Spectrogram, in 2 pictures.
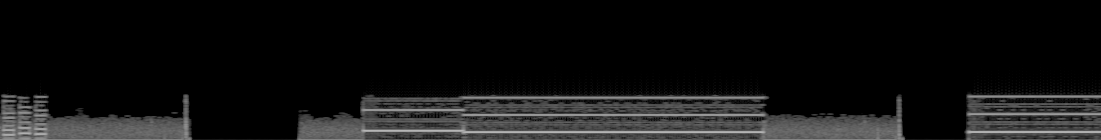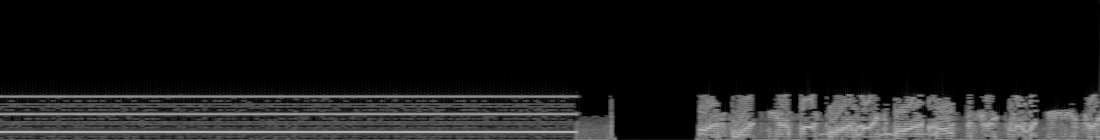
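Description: Fire dispatch paging tones over a scanner radio channel. Short bursts of radio hiss come as the channel keys up, then a two-tone page: a brief higher tone followed by a lower steady tone for about three seconds. After more hiss comes a single long steady alert tone of about seven seconds, and a dispatcher's voice starts near the end.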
